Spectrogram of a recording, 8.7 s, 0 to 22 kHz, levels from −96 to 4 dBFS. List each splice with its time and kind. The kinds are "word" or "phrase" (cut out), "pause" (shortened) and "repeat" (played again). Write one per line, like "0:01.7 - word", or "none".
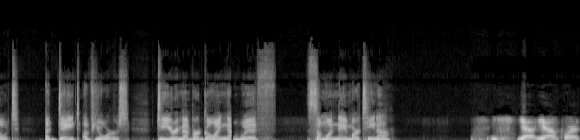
0:03.5 - word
